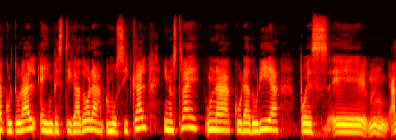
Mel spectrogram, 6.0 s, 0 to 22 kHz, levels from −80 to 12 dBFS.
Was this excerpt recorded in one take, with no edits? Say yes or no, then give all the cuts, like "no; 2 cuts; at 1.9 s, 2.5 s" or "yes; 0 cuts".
yes; 0 cuts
